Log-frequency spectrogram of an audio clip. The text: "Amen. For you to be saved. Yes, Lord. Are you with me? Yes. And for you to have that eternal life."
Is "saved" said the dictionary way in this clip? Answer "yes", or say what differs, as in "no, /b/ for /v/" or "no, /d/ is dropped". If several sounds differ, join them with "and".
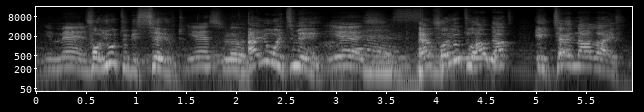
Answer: yes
